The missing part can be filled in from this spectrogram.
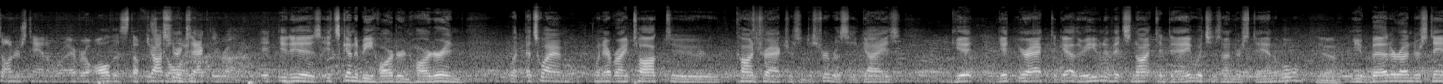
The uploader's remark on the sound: We recorded this episode live while at the AHRexpo 2022 in Las Vegas. There is some background noise, but the content is worth the listen!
